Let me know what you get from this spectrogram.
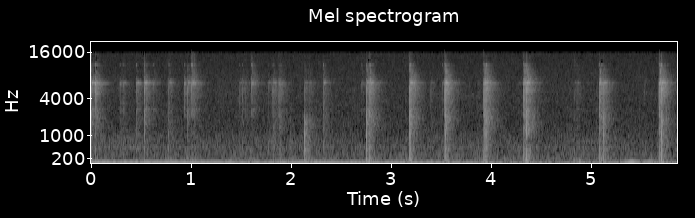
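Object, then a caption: Small glass jar with metal lid. Long green nails on both hands tap around the sides of a small, round, silvery glass jar with a metal lid resting on a fluffy rug. The taps are short, bright clicks with almost no ring, coming at a slow, uneven pace over a steady low hum.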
